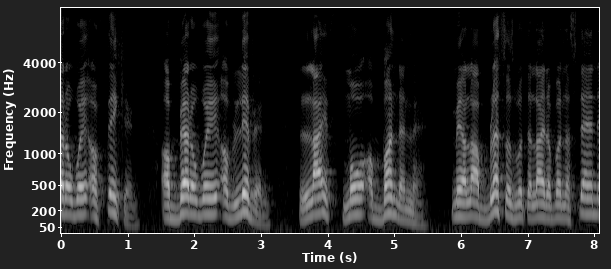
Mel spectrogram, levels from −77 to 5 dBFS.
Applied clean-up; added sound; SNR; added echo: none; none; none; none.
